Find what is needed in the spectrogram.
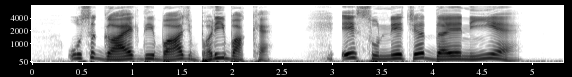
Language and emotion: Dogri, disgusted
